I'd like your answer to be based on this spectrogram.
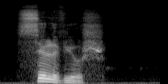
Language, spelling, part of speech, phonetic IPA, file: Polish, Sylwiusz, proper noun, [ˈsɨlvʲjuʃ], Pl-Sylwiusz.ogg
